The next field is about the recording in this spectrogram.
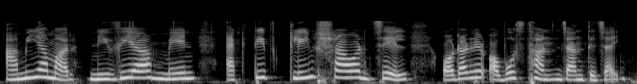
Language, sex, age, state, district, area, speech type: Bengali, female, 18-30, West Bengal, Hooghly, urban, read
